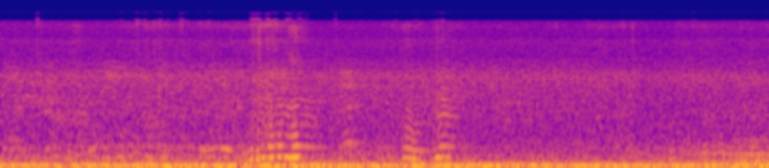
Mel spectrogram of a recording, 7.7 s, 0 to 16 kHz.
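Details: Buzzing honey bees crowding a hive entrance, 24 May 2012, caught on a fisheye-lens spy camera: dense continuous drone with several bees zooming by, their buzz bending up then down in pitch.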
